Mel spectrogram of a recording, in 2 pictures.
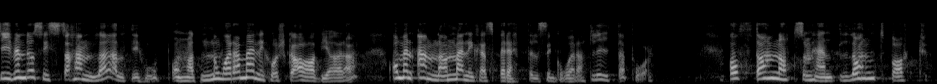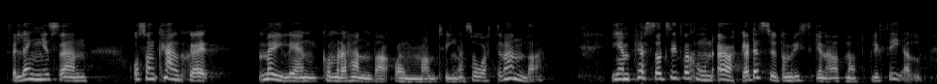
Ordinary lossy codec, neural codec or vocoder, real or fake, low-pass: none; codec, 24 kHz, 3 kbps, HILCodec; fake; 7.2 kHz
